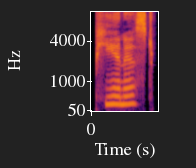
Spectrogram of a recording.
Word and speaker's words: pianist: There are, again, pianist primarily and telegrapher. The English accent the first syllable of each, we commonly accent the second.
